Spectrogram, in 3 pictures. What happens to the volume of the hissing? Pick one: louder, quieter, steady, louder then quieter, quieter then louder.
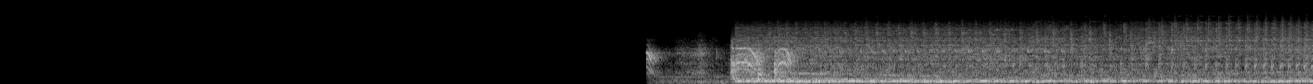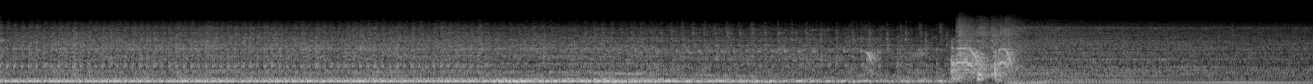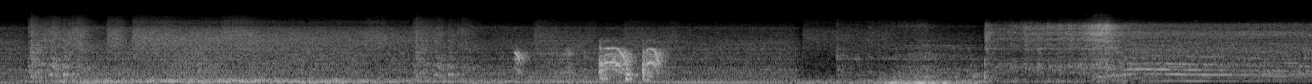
quieter.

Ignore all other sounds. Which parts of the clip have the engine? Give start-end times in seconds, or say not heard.
7.3-39.3.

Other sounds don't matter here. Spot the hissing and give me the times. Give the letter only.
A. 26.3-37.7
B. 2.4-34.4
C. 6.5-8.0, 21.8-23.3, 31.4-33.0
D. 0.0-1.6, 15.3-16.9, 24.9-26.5
A.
